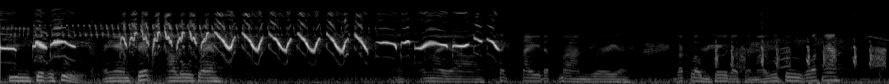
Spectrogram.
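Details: Tame caged Chinese hwamei with golden-yellow plumage, praised for a Bắc Lư singing style: fast rolling warble of rising and falling whistles for five seconds, then softer chatter, with a man talking throughout.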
